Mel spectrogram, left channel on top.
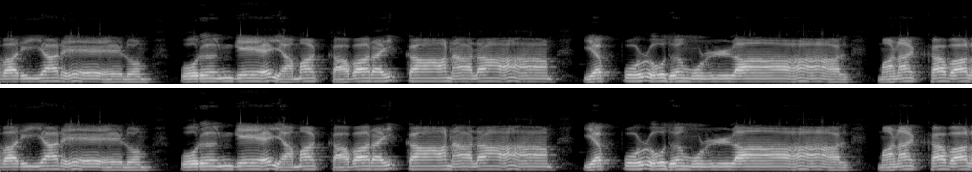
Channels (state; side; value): identical; both; correlation 1.00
